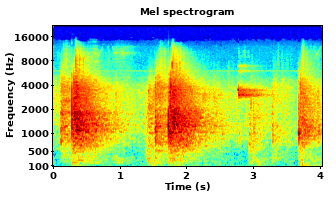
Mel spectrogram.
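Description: Squash ball being struck by rackets and hitting the court walls during a rally: three sharp hits about every one and a half to two seconds, each echoing in the hall. A short squeak comes a little before the last hit.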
